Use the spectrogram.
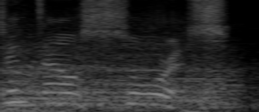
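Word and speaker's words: Tsintaosaurus: told it's called it's synthosaurus the t is silent like the pee in swimming yeah and it has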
